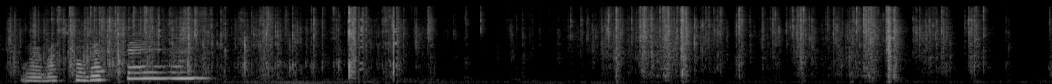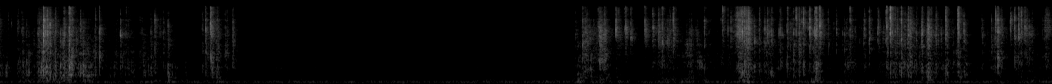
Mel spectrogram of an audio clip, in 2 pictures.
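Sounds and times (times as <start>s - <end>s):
plastic packets crinkling: 0.0s - 13.0s, 16.2s - 21.0s.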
